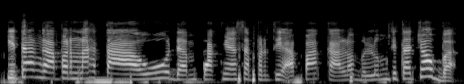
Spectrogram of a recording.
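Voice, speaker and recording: A woman doctor takes questions in an online session. She explains emphatically and lists examples one after another, in a bright, fairly high voice. The sound is dry and close. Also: normal speed, no echo, muffled recording.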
